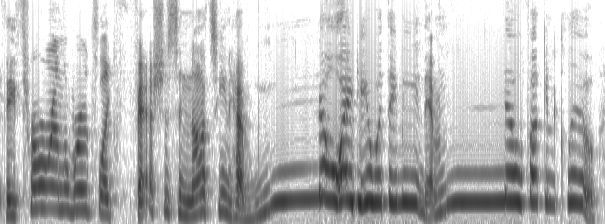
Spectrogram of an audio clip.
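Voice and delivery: very high, loud exasperated cry; outraged peak. Real, not acted. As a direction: let the disbelief burst out.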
